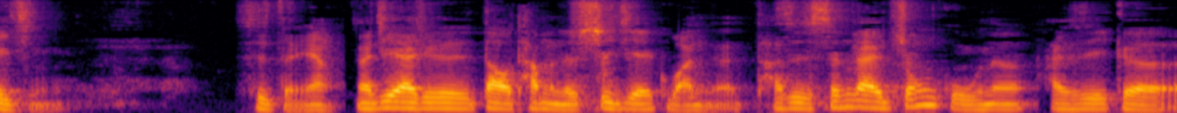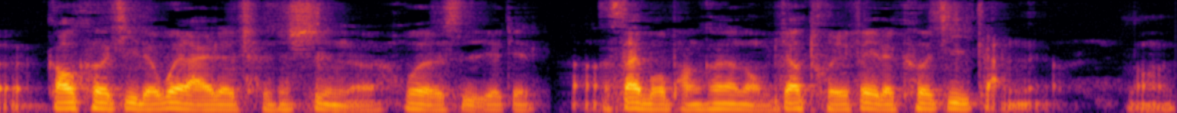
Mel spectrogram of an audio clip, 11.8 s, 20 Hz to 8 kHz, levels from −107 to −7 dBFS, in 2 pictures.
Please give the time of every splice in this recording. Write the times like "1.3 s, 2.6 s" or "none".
1.7 s, 5.2 s, 8.6 s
